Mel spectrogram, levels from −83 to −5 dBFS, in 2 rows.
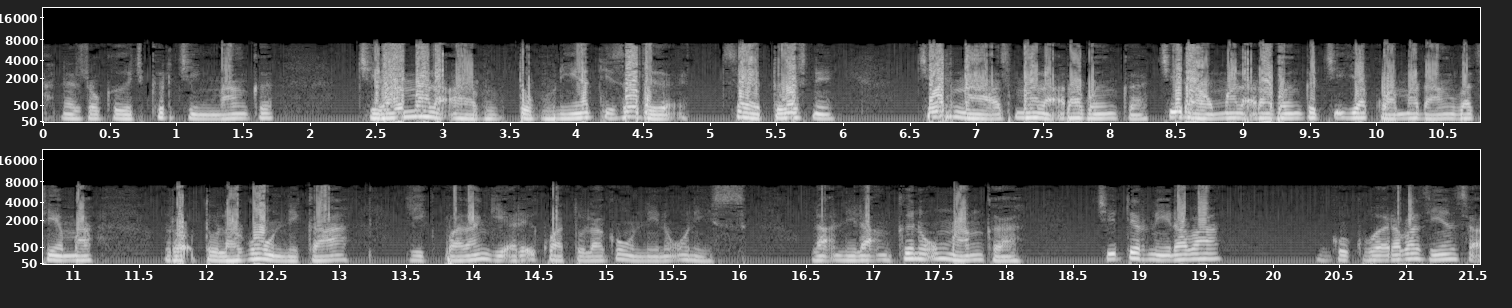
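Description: A raspy mains buzz runs under the speech from the very start, about 25 dB below it. It is built on 50 Hz, with sharp switching spikes twice per cycle spreading harmonics up into the kilohertz range. That spiky edge separates it from plain hum, which would be a smooth, low drone.

Integer overflow also runs throughout. The level is pushed about 8 dB past the maximum, so on loud peaks the signal wraps to the opposite sign rather than being held at the limit. Roughly one percent of samples cross over, and each produces a violent crack. Ordinary clipping would sound like a flattened fuzz, not this sudden, harsh snapping.

The whole clip is also dull, with nothing above 7.5 kHz, and sustained vowels and sibilants carry a warbling, fizzy smear. That points to AAC compression as the likely cause, consistent with AAC-LC at a low bitrate around 24 kbps, where the coder cuts the top band and coarsely quantises what remains. 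A simple low-pass filter would dull the sound without adding that watery texture.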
